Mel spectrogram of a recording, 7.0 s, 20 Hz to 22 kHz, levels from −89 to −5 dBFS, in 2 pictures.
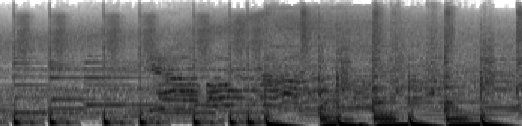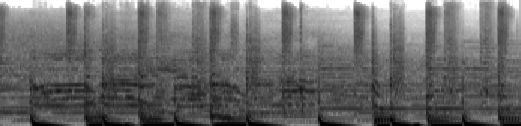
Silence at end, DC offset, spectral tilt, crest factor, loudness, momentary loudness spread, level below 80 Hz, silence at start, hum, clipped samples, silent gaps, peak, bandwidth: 0 s; under 0.1%; -4.5 dB/octave; 8 dB; -9 LUFS; 5 LU; -10 dBFS; 0 s; none; 0.8%; none; 0 dBFS; over 20 kHz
